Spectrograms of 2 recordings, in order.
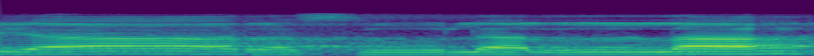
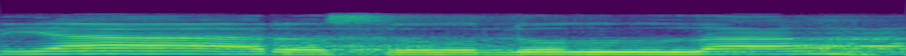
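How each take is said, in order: First: The vowel after 'Rasul' is 'a'. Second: The vowel after 'Rasul' is 'u'. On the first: The speaker calls it right. "তখন আপনাকে পড়তে হবে ইয়া রাসূলাল্লাহ" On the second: The speaker calls it wrong. "রসুলের লামে আর পেশ পড়তে পারবেন না"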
